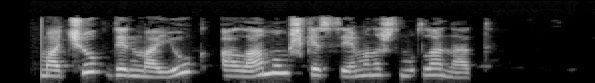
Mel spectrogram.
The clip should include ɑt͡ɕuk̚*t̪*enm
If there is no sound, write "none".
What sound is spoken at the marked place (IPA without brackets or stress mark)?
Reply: d̪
